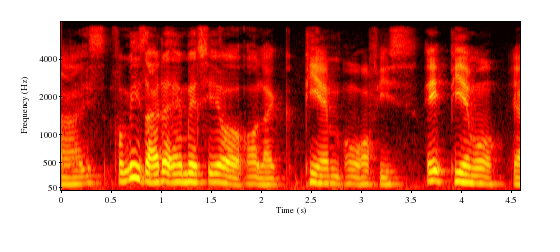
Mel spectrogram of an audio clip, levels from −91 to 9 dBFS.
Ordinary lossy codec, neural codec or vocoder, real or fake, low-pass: none; vocoder, 22.05 kHz, 80 mel bands, WaveNeXt; fake; 7.2 kHz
